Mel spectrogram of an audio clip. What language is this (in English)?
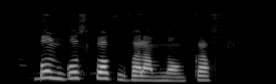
Masana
